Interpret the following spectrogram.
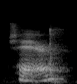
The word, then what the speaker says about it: Qieer: Let me help you to pronounce my first name real quick. Qieer.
